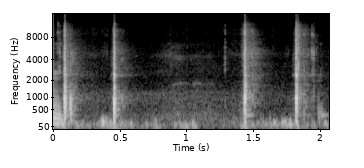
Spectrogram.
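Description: A wooden club knocking three times on the poll of a hatchet whose blade is set in a short birch log, driving it down to split the wood for kindling. The sharp knocks come about half a second in, then twice close together near the end.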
